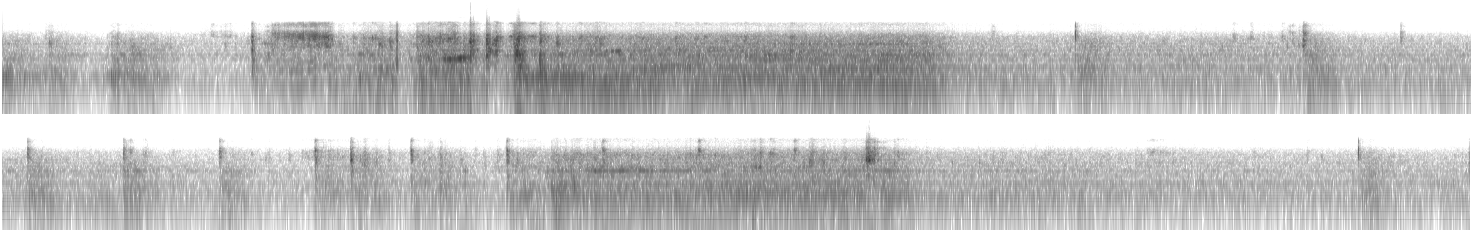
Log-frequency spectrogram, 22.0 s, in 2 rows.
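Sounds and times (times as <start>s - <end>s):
car engine from inside cabin: 2.6s - 22.0s
irregular clicks and knocks: 11.2s - 17.7s.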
